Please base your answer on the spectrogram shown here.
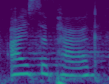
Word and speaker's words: isopag: Isopag.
